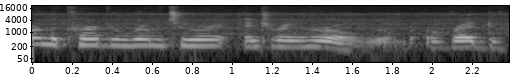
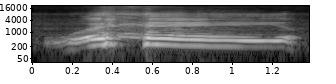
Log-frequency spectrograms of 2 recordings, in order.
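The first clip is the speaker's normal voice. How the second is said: WAY stretched long and loud; drawn-out emphasis; 11 dB louder than usual. Real, not acted. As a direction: drag out "way" in loud exasperation. Stretches word for a dragging scene.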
